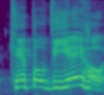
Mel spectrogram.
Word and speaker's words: Campo Viejo: Is it Campo Viejo? Viejo. Campo Viejo.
